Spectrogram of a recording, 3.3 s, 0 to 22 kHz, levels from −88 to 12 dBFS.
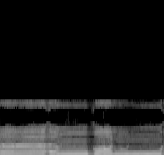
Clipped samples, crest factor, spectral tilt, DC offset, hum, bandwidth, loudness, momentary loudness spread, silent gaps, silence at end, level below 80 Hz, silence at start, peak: under 0.1%; 14 dB; -4.5 dB/octave; under 0.1%; none; 8 kHz; -25 LUFS; 4 LU; none; 0 s; -68 dBFS; 0 s; -10 dBFS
